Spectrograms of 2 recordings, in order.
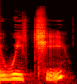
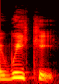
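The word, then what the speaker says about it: vici: So that we don't say Caesar, we say Kaiser, and we don't say Weechi, we say Weeki.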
